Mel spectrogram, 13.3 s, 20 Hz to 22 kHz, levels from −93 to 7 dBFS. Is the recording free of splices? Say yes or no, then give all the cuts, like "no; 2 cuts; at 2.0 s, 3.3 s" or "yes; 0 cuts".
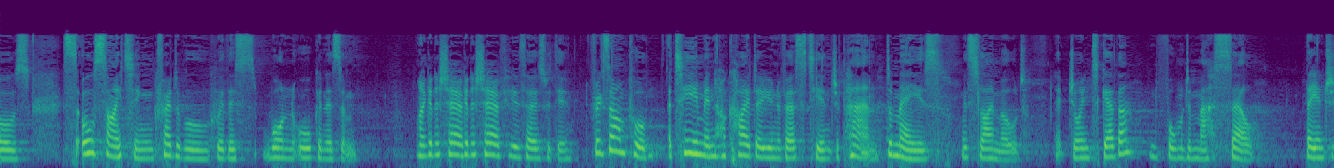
no; 4 cuts; at 2.1 s, 4.6 s, 5.8 s, 8.9 s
